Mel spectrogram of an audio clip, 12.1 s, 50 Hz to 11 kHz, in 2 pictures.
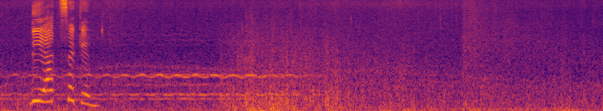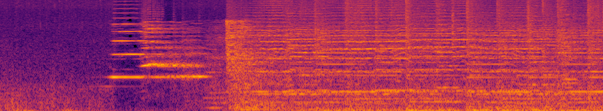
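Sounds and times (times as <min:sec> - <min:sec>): steady rain: 0:00.0 - 0:12.0
thunder rumble: 0:00.0 - 0:12.0.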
